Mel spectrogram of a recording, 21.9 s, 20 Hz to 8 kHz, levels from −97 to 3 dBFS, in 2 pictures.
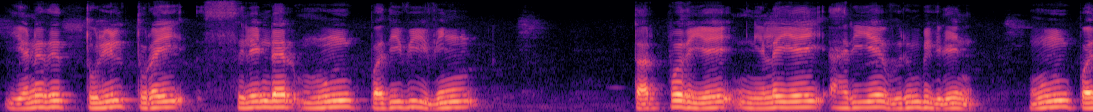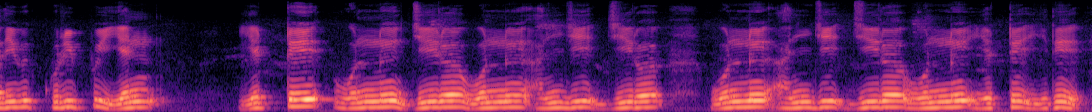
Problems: background sounds at intervals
